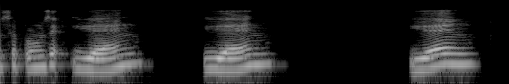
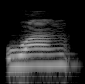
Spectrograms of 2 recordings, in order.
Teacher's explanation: la A, en este caso, tiene más bien un sonido parecido al de la E del español, una E abierta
